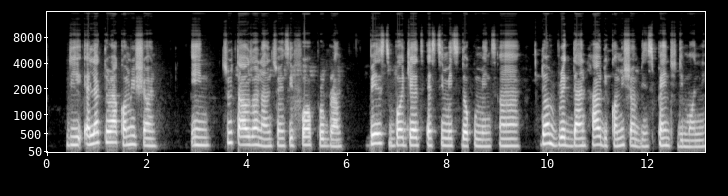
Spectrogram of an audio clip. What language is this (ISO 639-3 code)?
pcm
